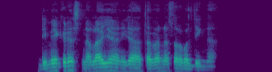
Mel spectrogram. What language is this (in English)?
Catalan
